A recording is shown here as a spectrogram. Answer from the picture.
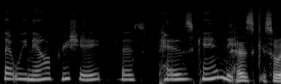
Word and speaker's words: Pez: last letter Z and in German that's pronounced pets mhm but in English we pronounce it Pez Pez I see it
